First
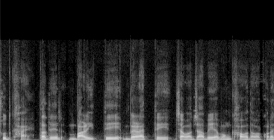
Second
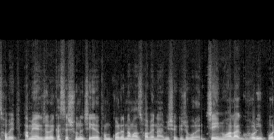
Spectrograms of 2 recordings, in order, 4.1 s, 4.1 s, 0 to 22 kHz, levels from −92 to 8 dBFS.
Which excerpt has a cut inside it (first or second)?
second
